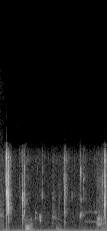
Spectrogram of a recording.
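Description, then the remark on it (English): A person chewing with mouth open: wet, smacking chewing sounds, about five loud crunchy bites and lip smacks in an uneven rhythm over a low steady hum, with no talking. “Stop chewing with your mouth open.”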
